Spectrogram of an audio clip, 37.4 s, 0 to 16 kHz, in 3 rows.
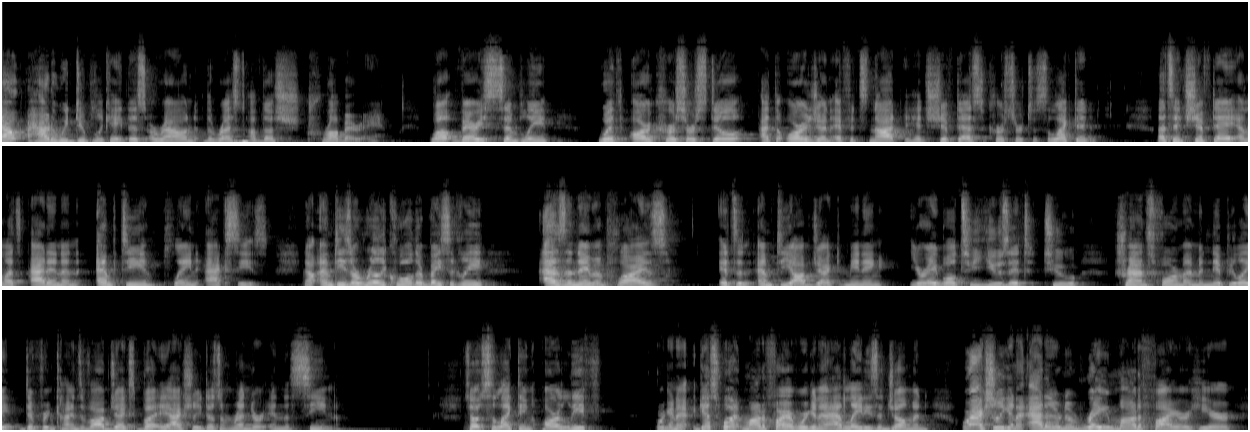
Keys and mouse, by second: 1.2 KP_7, 3.8-8.2 middle drag, 8.2 click, 9.2 shift+s, 9.8 click, 10.7 a, 11.6 shift+a, 29.6-31.2 drag, 33.0-37.3 drag.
